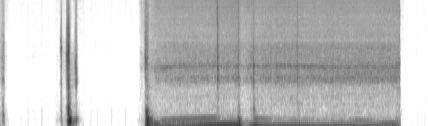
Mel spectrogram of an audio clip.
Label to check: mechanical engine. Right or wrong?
Right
